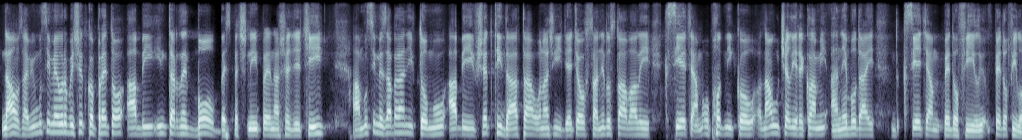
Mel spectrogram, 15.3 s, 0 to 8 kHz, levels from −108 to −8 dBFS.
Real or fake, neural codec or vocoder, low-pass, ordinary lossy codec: fake; codec, 16 kHz, 2 kbps, X-Codec, HuBERT features, trained on balanced general audio; 7.2 kHz; none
